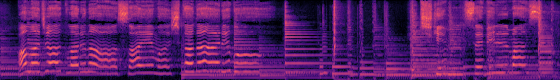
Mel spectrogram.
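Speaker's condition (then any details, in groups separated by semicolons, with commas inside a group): No condition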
